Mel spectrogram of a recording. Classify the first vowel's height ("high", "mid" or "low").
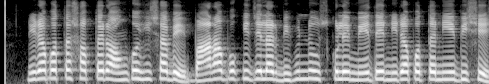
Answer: high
